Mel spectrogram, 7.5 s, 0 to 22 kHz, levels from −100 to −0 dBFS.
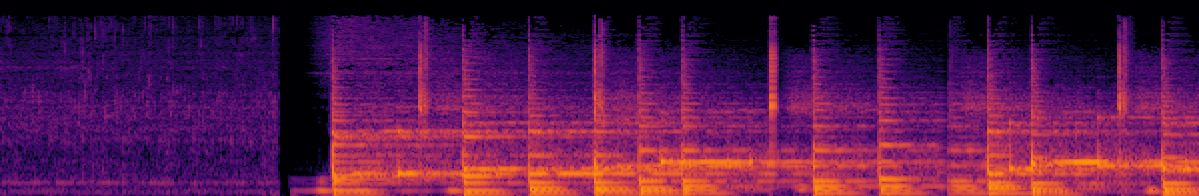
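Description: Three brief spots of short concealed packet loss occur at 2.85–2.89 s, 4.81–4.87 s and 5.87–5.93 s, with 20, 40 and 40 ms of audio missing. The decoder fills each gap by extending the preceding sound, so a spectrogram shows a smeared, frozen patch where fine detail stops, then blends back.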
